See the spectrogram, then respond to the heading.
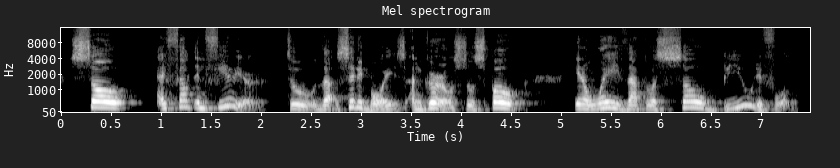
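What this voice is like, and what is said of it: Filipino regional Samar accent. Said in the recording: “we have regional accent ... In the Philippines ... Samar, we have a quaint Irish brogue. It's a quaint accent ... we pronounce E as E, O, U ... my accent”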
